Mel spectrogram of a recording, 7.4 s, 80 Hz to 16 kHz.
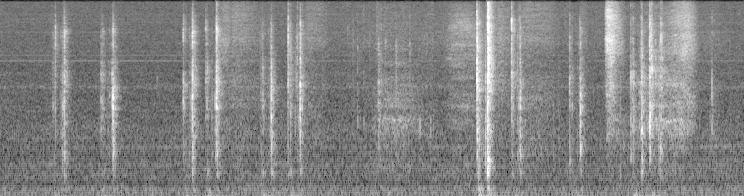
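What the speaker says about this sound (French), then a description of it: "On va tout simplement taper comme ça." Computer keyboard typing while searching for a PS3 game: bursts of quick, crisp keystrokes in uneven clusters with short pauses, close and fairly quiet.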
